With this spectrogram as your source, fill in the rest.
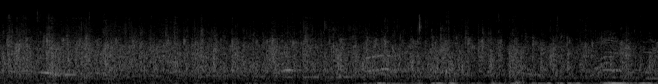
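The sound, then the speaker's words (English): An audience claps their hands to bless God's name in steady, dense applause for several seconds, a continuous crackling wash of many hands at an even, fairly loud level. “Let's clap our hands into it and bless his name.”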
